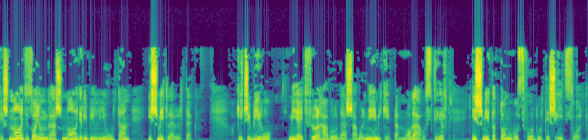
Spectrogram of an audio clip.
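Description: A woman narrating an audiobook of a classic novel in a lively, expressive storytelling style. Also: fairly low pitch, no room sound.

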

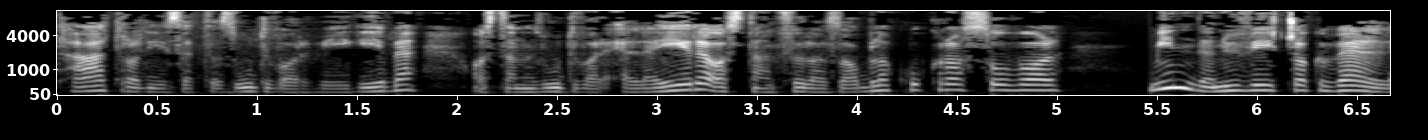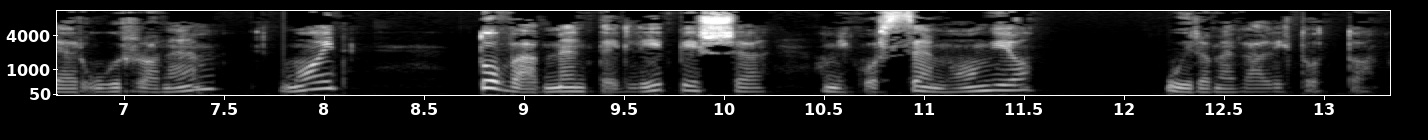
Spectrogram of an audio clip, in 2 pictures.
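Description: A man reading an audiobook in a calm, measured way. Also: fairly high pitch, vocal fry, no room sound, clean studio sound. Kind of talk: audiobook narration.

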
